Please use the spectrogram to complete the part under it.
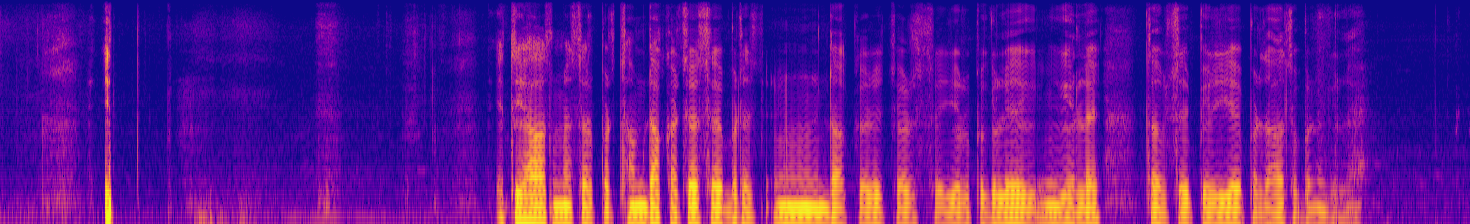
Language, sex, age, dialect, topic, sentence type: Magahi, male, 31-35, Southern, agriculture, statement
